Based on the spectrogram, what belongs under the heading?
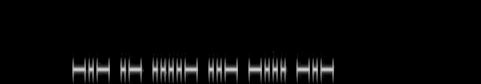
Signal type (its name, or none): Morse code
